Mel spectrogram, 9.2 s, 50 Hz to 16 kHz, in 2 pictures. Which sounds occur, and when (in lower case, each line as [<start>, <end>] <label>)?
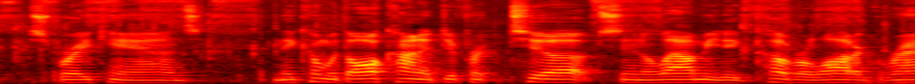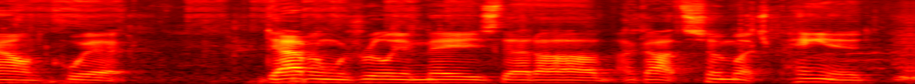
[0.00, 9.15] wind
[0.04, 0.15] generic impact sounds
[0.18, 1.00] male speech
[0.26, 0.32] generic impact sounds
[0.38, 1.27] spray
[0.94, 1.34] generic impact sounds
[1.36, 5.34] male speech
[1.52, 1.59] generic impact sounds
[3.10, 3.41] spray
[3.72, 3.81] generic impact sounds
[3.72, 4.35] spray
[4.37, 4.46] generic impact sounds
[4.59, 5.28] spray
[5.50, 5.78] spray
[5.83, 6.13] wind noise (microphone)
[5.84, 9.02] male speech
[5.86, 6.41] spray
[7.12, 7.62] spray
[8.24, 8.41] generic impact sounds
[8.90, 8.99] generic impact sounds
[9.03, 9.15] sound effect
